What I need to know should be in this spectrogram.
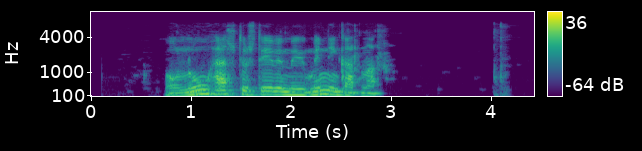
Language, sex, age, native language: Icelandic, male, 20-29, Icelandic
